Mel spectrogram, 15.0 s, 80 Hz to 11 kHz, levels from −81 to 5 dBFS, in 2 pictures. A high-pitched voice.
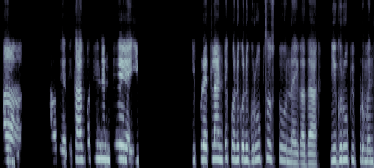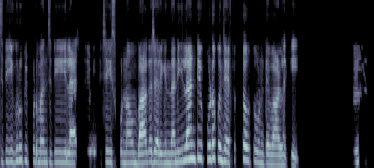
Yes: high, 235 Hz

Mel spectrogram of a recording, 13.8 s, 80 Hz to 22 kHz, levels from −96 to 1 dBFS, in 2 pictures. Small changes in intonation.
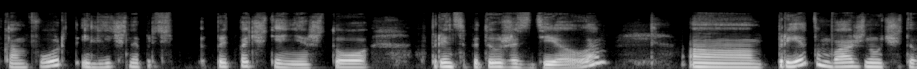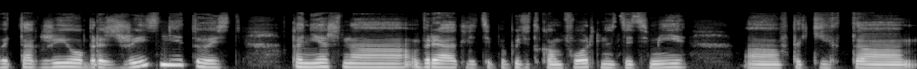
No: average, 3.4 semitones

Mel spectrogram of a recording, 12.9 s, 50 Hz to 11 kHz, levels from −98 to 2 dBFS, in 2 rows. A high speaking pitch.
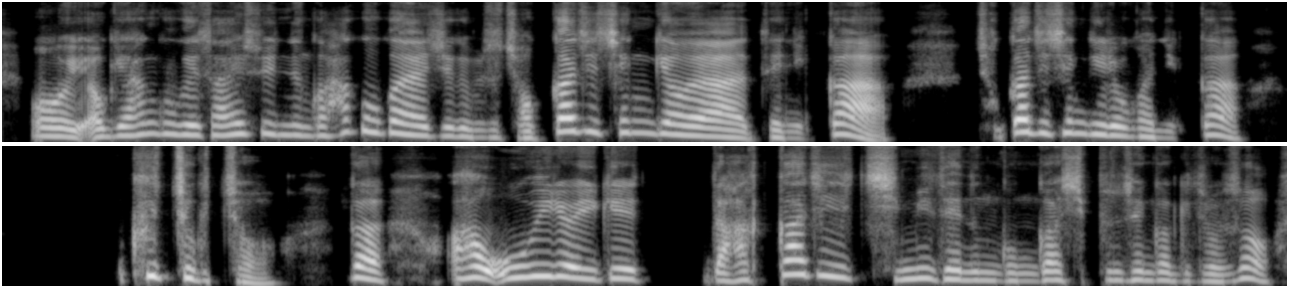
Yes: high, 220 Hz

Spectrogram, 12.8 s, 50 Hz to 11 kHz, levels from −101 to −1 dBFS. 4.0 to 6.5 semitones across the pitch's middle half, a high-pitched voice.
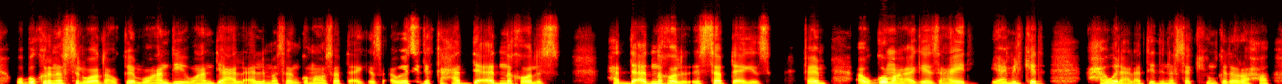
No: average, 4.6 semitones; medium, 165 Hz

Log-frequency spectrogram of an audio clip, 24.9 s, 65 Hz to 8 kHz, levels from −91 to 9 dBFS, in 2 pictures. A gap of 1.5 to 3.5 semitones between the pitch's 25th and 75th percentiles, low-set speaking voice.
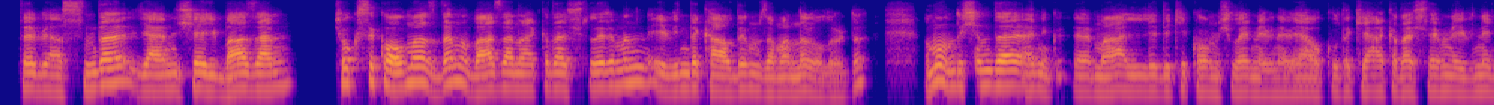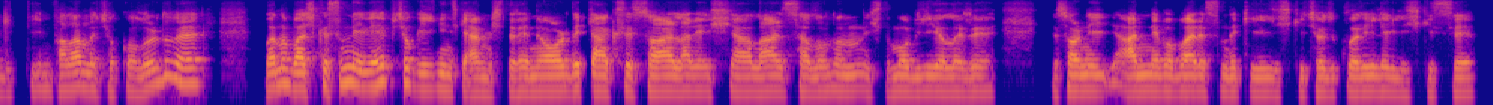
Yes: narrow, 2.6 semitones; low, 130 Hz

